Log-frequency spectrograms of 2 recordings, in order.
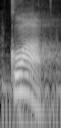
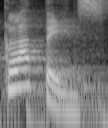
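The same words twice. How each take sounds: First: The ending is a short t sound. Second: The ending is not a short t sound. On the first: The speaker calls it right. "Le passé c'est clapped" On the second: The speaker calls it wrong. "Vous ne dites pas clapped"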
